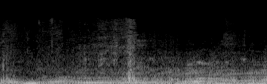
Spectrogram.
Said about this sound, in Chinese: 起步一脚油下去，已经听到响胎了。说明这个涡轮增压发动机真的很适合这种计算圈速的驾驶啊！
